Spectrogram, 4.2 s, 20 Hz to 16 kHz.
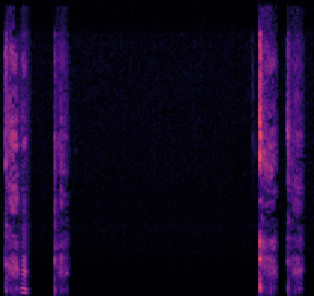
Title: #39 a lil chesty cough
